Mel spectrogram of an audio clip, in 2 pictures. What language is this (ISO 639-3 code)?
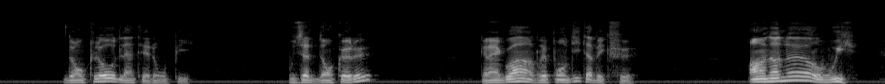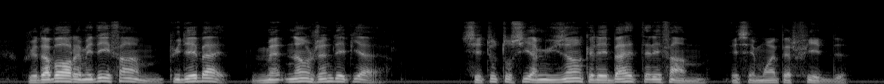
fra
